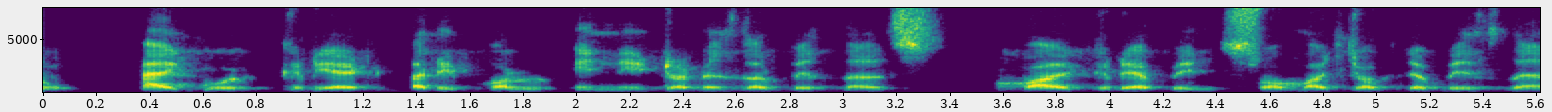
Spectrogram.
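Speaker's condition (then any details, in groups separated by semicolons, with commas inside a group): Stage IV larynx cancer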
